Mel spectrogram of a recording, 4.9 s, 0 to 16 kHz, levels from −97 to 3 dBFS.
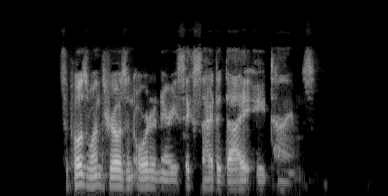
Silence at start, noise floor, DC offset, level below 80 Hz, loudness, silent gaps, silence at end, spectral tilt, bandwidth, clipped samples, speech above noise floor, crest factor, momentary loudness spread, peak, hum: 0.75 s; under -90 dBFS; under 0.1%; -82 dBFS; -30 LUFS; none; 0.95 s; -3 dB/octave; 10 kHz; under 0.1%; over 60 dB; 26 dB; 14 LU; -6 dBFS; none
